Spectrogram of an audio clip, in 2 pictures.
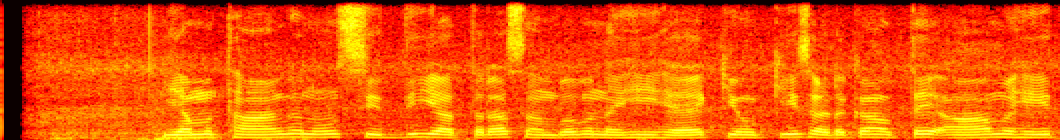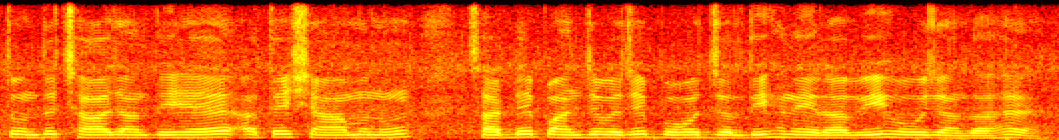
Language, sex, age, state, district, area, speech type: Punjabi, male, 18-30, Punjab, Rupnagar, urban, read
